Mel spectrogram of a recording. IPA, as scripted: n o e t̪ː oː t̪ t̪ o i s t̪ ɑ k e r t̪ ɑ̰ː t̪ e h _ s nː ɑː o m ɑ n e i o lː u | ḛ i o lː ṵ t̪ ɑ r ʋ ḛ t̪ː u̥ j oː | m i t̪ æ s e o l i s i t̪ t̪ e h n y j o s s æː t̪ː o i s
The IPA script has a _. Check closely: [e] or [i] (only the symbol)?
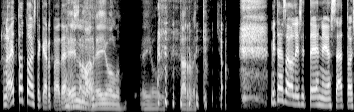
e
